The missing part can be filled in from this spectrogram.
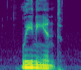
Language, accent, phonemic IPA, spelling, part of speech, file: English, US, /ˈliːni.ənt/, lenient, adjective / noun, En-us-lenient.ogg
- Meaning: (adjective) Lax; not strict; tolerant of dissent or deviation; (noun) A lenitive; an emollient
